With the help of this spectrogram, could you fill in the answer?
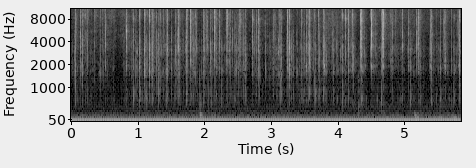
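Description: A black, hollow, hand-sized plastic handheld game controller is held in both hands while fingertips rapidly press and click its buttons. The result is a fast, steady stream of short, sharp clicks like typing on a keyboard, over a constant low hum.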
